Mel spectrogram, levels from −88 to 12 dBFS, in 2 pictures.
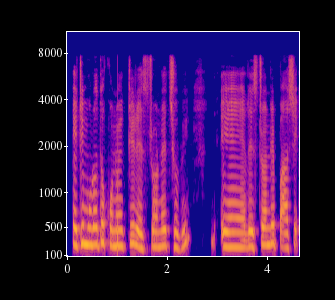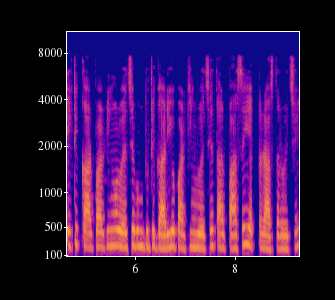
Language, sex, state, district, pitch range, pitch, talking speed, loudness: Bengali, female, West Bengal, Jhargram, 210-245 Hz, 225 Hz, 155 wpm, -15 LUFS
